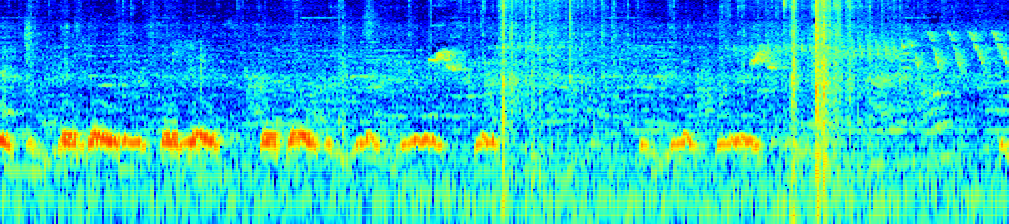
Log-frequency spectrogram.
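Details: Malaysian-strain spotted dove, a kept bird, cooing in low soft phrases for the first half, then fainter coos among sharp clicks and some background music.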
